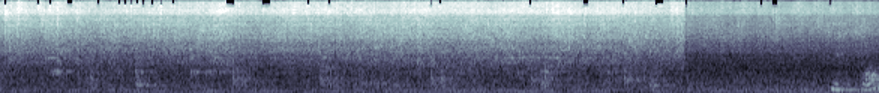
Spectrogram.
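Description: Onions with a pinch of salt sautéing in a pan for chapati egg kothu give a soft, steady sizzle with light stirring scrapes, fairly quiet and without talk.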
